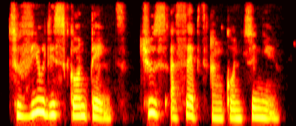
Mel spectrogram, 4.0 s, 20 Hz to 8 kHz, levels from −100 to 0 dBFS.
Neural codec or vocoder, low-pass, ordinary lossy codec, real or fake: none; 7.2 kHz; none; real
